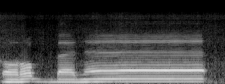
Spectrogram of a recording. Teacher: یہاں پر مد منفصل ہے، تین الف کی مقدار کے برابر کھینچ کر پڑھیں گے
